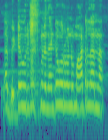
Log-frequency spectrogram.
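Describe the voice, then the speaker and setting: A man's voice: extremely high pitch, steady tone, rapid-fire, a little mellow, faint music behind. An actor with a Telangana Telugu accent playing a grieving older father who laments at length. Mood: lamenting. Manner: pleading, lamenting in long rural laments. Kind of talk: family web drama acting.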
